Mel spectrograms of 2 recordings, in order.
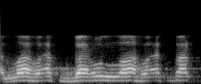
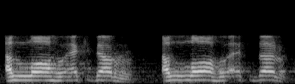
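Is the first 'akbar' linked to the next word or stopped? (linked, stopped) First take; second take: linked; stopped. First: The first akbar ends in a vowel, linking onward. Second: The first akbar ends on a stopped consonant. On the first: "بضم الراء الأولى" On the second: "بتسكين"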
